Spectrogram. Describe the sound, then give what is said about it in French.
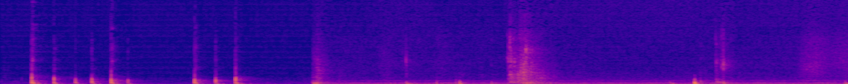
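A breathless woman knocks on a wooden apartment door on the top floor of a small, shabby two-storey building: a quick series of about five sharp knocks, a short pause, then two more raps, followed by the door opening with a low creak and soft room noise. “Apolline, essoufflée, frappe à la porte.”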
